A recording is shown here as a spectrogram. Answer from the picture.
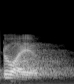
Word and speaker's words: Dwyer: ठीक है, lieutenant governor है माइकल ओ ड्वायर, DWER। ठीक है, गोलियां जिस बंदे ने चलाई वो था आपका commander general डायर, spelling DYER, general डायर, ये है ड्वायर, DWEYER या DWYER, जनरल ड्वायर, DWYER।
